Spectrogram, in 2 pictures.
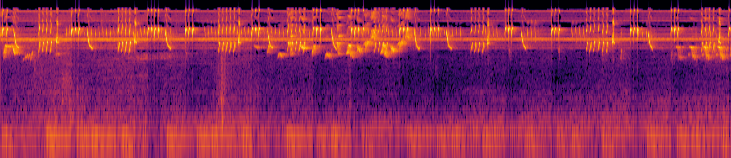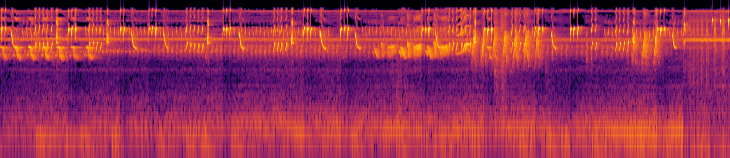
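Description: Male kolibri ninja sunbird ('konin') singing a long, fast, high-pitched twittering song of short downward-slurred chirps, with a quick buzzy trill about halfway through and a denser burst of notes near the end.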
